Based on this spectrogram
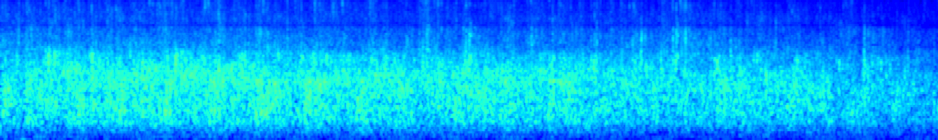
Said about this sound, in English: And so let's give those that served a round of applause, please.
